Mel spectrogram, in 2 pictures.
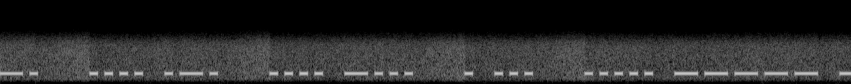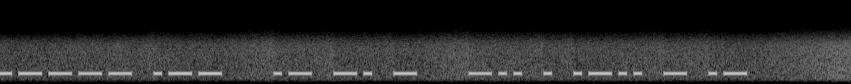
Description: Morse code, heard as a keyed tone, machine-sent, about 16 wpm, 510 Hz, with radio static. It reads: … HR HB ES 500W ANT DELTA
